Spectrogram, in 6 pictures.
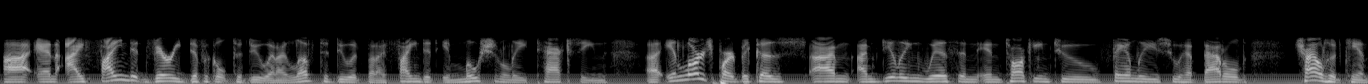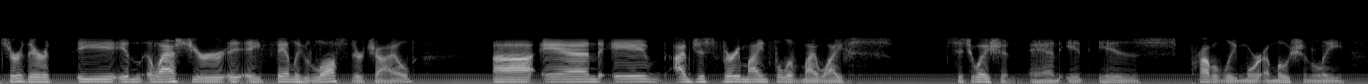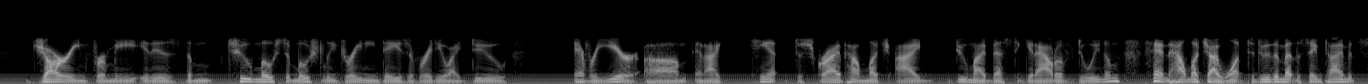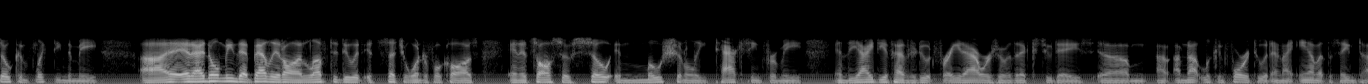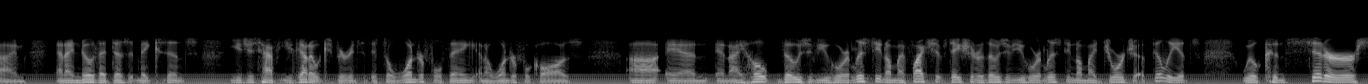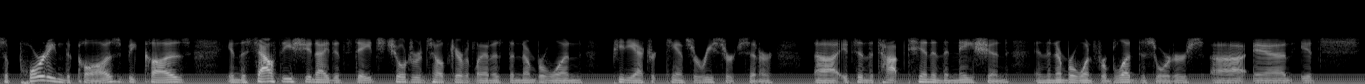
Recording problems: high frequencies cut off; severe; nothing above 3 kHz
electrical hum; faint; throughout; 50 Hz, 30 dB below the speech

